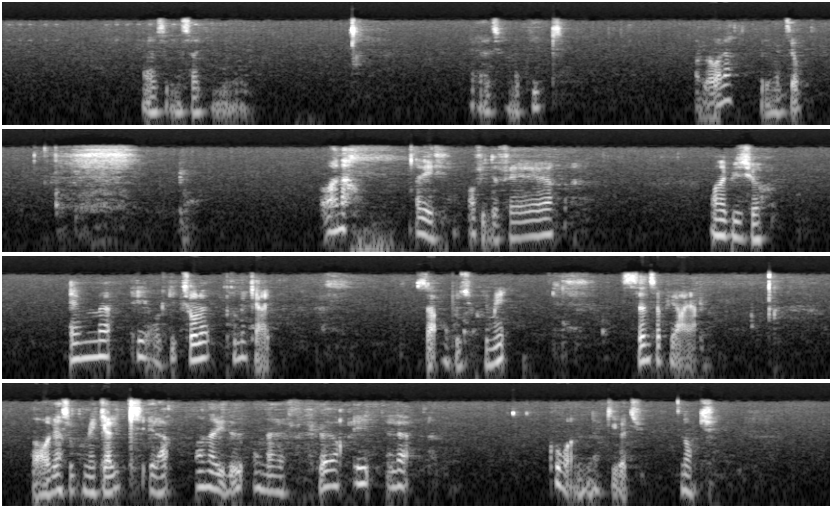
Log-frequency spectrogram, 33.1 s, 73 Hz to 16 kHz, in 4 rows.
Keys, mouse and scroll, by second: 5.9-7.8 drag, 7.2-9.5 middle drag, 10.3-11.5 scroll up 1, 11.5-12.0 scroll down 1, 12.3-14.1 drag, 14.3-16.5 middle drag, 17.0 m, 20.6-22.3 right drag, 22.0 Delete, 25.6-27.4 drag, 26.4-28.2 middle drag, 29.8-31.7 right drag.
